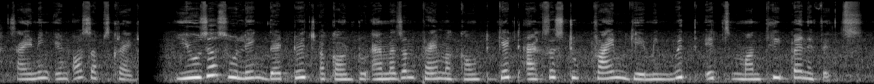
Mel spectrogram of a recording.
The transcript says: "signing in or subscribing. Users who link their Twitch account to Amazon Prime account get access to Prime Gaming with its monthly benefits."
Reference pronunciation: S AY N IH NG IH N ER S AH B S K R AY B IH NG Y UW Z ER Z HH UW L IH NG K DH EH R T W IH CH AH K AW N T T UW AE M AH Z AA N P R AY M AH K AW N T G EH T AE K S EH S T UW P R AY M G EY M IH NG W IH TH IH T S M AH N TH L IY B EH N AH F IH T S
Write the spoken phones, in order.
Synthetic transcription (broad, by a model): S AY N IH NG IH N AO S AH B S K R AY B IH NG Y UW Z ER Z HH UW L IH NG K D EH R T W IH CH AH K AW N T T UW AE M AH Z AA N P R AY M AH K AW N T G EH T AE K S EH S T UW P R AY M G EY M IH NG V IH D IH T S M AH N T L IY B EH N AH F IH T S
